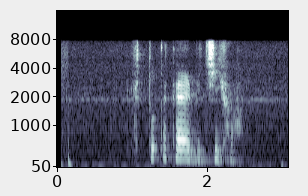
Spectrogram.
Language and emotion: Russian, neutral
